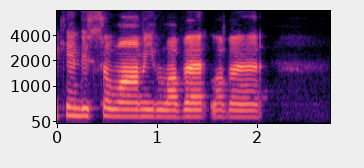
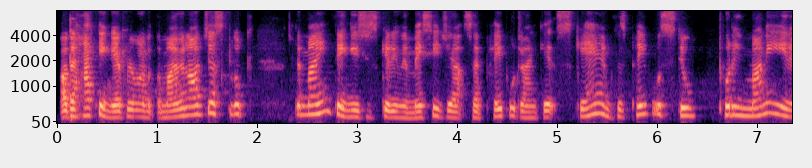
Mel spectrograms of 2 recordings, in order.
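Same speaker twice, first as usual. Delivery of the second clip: ordinary delivery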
